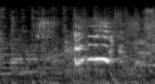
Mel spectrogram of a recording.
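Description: Fight-scene music from a cartoon's soundtrack, with a short high-pitched yelp-like cry a little past a second in that lasts about half a second and is the loudest sound.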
